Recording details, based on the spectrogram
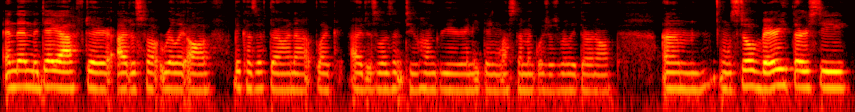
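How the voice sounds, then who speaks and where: Young woman vlogger, pregnant and worn out, casual and candid, level monotone delivery. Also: on the low side, moderate pace. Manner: chatty and candid, lots of "like" and "I mean" fillers. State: pregnant and tired, yawning. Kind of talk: casual pregnancy update vlog.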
